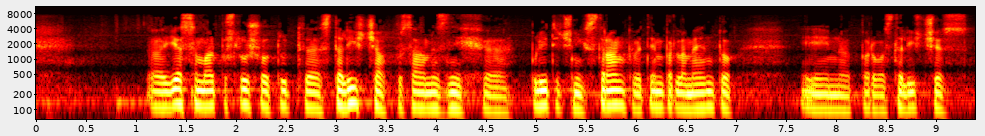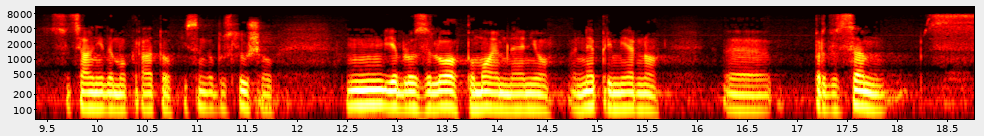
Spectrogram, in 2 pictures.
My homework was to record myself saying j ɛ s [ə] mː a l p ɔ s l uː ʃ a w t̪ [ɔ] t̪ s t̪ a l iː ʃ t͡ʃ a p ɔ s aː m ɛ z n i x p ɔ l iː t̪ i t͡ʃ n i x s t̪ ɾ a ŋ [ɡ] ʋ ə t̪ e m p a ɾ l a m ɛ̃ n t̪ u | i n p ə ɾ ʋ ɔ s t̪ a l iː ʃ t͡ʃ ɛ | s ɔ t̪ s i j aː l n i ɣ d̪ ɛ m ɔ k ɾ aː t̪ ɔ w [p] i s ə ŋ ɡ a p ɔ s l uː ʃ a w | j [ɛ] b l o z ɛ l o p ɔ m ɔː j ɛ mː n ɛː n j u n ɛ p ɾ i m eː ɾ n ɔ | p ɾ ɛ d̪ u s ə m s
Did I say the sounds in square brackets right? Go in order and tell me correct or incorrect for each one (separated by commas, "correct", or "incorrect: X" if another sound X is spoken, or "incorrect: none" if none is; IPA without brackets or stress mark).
correct, incorrect: u, incorrect: k, incorrect: k, correct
